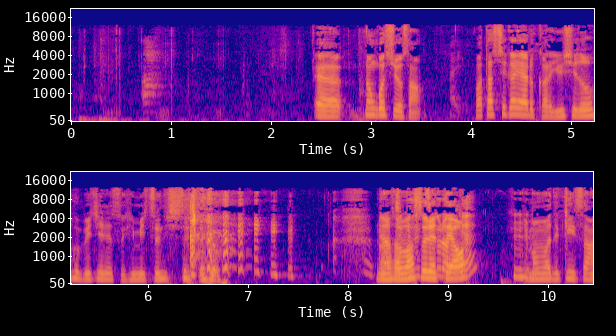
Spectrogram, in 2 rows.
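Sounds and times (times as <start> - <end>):
brown sugar chinsuko biscuit crunching: 0.0 - 2.4
quiet chewing: 0.0 - 2.4
speech: 2.4 - 6.9, 8.3 - 10.4.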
